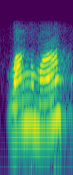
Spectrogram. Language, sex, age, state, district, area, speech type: Tamil, female, 30-45, Tamil Nadu, Dharmapuri, rural, conversation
